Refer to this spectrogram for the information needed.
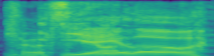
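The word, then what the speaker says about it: Hielo: What's Yalo? H-I-E-L-O, I believe. Yeah. I'm sure I nailed that pronunciation. – Yeah, absolutely. – Too. – Perfect. Beautiful accent.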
